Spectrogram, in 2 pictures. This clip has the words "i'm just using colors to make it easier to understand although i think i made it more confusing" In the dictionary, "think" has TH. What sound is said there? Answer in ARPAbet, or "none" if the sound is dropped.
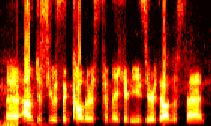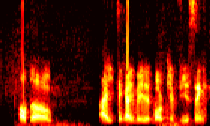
TH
